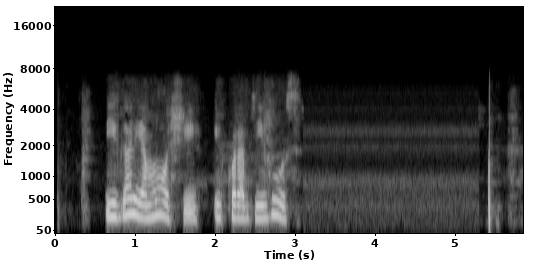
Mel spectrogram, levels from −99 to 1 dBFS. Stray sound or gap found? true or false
false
